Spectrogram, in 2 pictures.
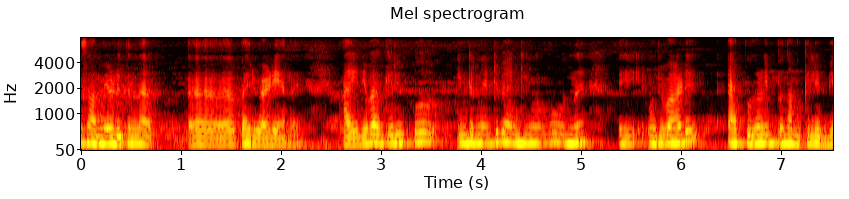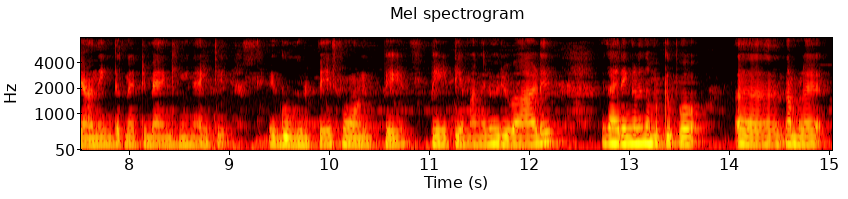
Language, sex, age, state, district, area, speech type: Malayalam, female, 18-30, Kerala, Kasaragod, rural, spontaneous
